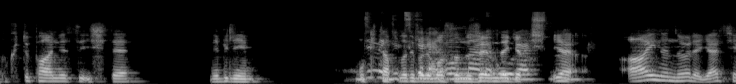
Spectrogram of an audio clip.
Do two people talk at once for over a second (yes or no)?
yes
